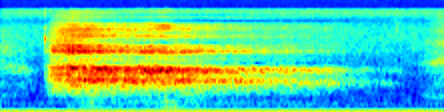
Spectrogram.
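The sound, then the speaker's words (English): A slow exhale through an open mouth with the jaw dropped during a guided breathing exercise, heard as one soft, steady, breathy rush lasting about three seconds, with no talk over it. “let's take this next exhale out and open mouth, drop the jaw.”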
